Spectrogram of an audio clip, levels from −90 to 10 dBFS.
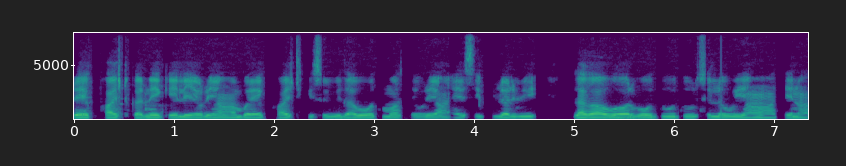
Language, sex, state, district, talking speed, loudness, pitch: Hindi, male, Bihar, Jamui, 235 wpm, -29 LUFS, 110 Hz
